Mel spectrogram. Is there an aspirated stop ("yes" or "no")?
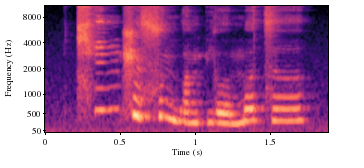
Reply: yes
